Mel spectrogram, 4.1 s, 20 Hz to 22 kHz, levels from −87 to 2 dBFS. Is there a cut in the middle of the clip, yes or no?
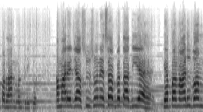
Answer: yes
